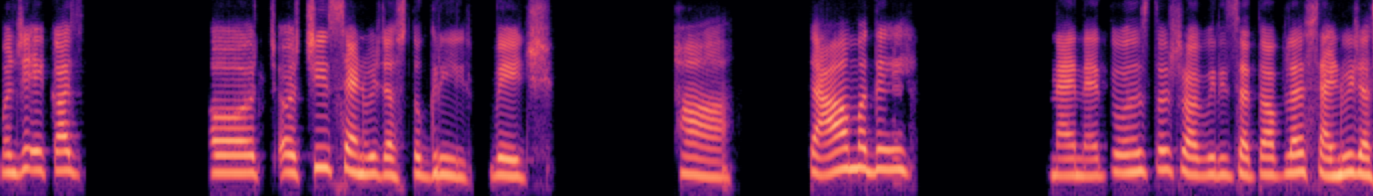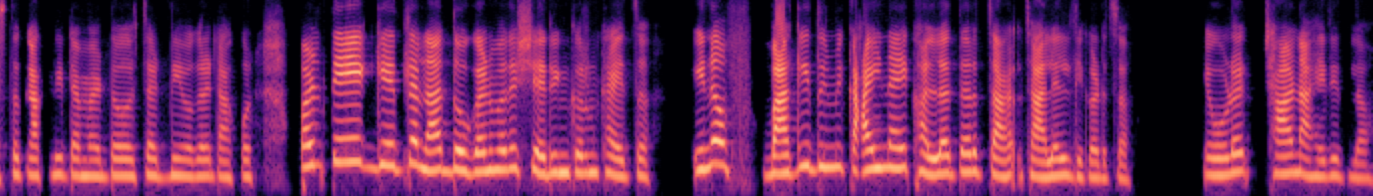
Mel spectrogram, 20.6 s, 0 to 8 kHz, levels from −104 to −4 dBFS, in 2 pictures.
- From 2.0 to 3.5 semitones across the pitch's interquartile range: No, average, 4.2 semitones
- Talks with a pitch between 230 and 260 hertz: Yes, high, 235 Hz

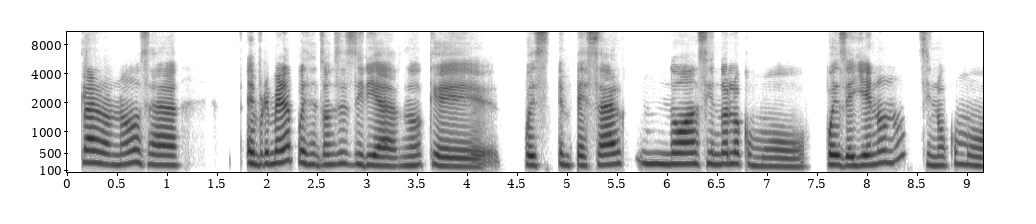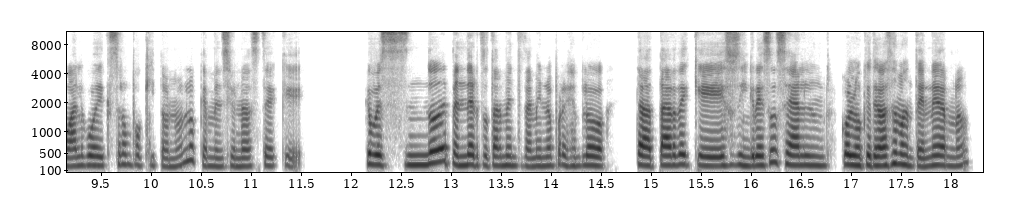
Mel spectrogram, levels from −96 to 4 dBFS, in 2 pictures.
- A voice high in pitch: Yes, high, 220 Hz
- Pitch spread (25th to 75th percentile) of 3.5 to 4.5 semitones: No, average, 2.7 semitones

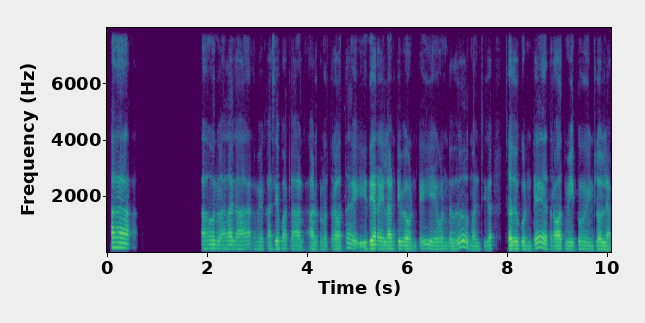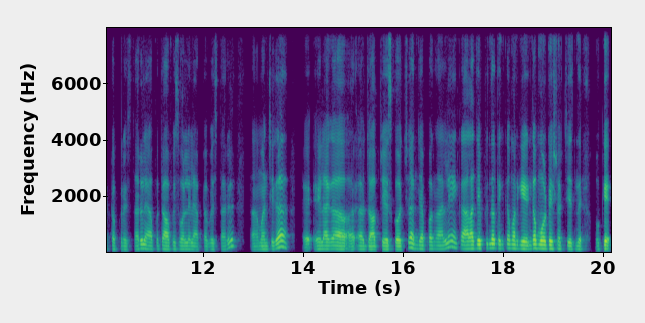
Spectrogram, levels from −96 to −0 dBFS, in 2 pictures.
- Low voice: Yes, low, 125 Hz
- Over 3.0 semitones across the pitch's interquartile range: No, narrow, 2.5 semitones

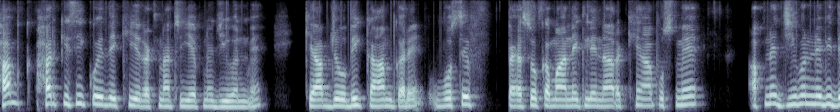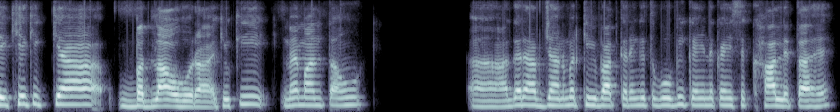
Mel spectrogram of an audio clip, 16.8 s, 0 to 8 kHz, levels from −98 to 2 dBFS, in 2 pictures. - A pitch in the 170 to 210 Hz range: Yes, medium, 185 Hz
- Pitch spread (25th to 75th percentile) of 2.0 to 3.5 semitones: Yes, average, 2.9 semitones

